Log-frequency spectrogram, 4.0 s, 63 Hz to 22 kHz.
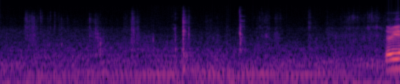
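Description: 8,000-watt Onan quiet diesel generator running with a steady low hum, with a few light clicks over it.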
